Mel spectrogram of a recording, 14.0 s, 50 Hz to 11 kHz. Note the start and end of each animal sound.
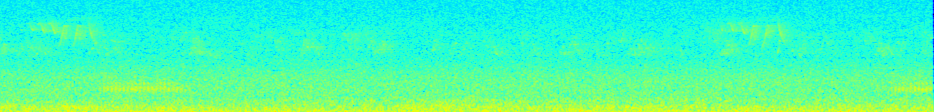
[0.39, 1.58] Chestnut-sided Warbler (Setophaga pensylvanica)
[10.65, 12.02] Chestnut-sided Warbler (Setophaga pensylvanica)

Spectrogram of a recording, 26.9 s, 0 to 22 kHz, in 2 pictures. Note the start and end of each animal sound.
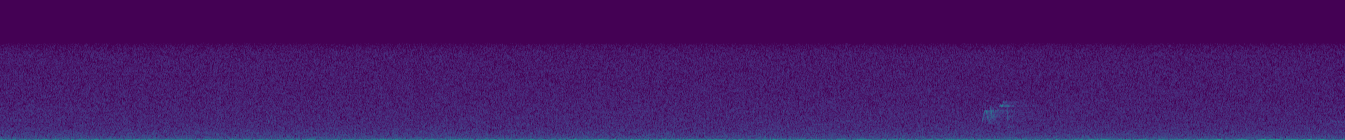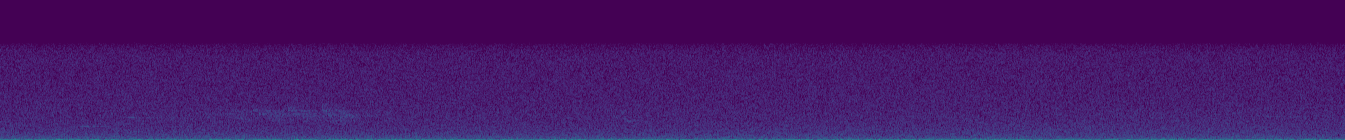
[9.75, 10.17] Acadian Flycatcher (Empidonax virescens)
[15.42, 17.14] Ovenbird (Seiurus aurocapilla)

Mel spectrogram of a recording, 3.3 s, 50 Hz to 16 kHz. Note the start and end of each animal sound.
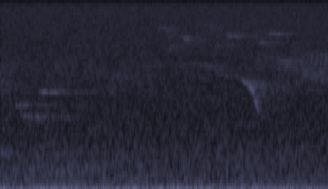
[0.03, 0.91] Wood Thrush (Hylocichla mustelina)
[1.34, 3.21] Blackburnian Warbler (Setophaga fusca)
[2.22, 2.72] Veery (Catharus fuscescens)

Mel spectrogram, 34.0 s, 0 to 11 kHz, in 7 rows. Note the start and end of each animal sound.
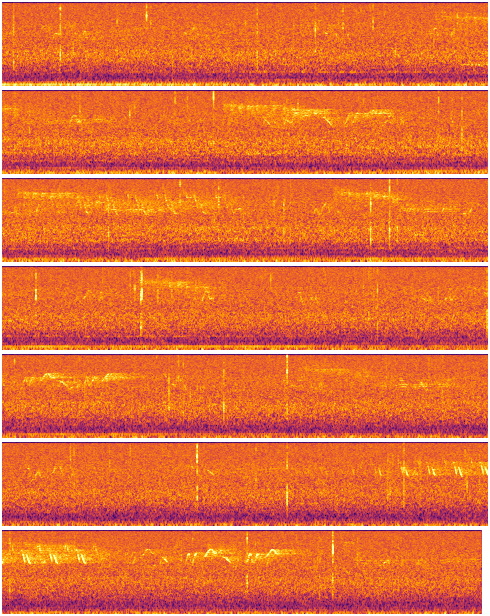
[4.29, 5.99] Black-capped Chickadee (Poecile atricapillus)
[7.00, 7.79] Black-capped Chickadee (Poecile atricapillus)
[7.28, 8.94] Common Yellowthroat (Geothlypis trichas)
[9.80, 10.63] Black-capped Chickadee (Poecile atricapillus)
[10.35, 12.22] Ovenbird (Seiurus aurocapilla)
[12.84, 14.53] Black-capped Chickadee (Poecile atricapillus)
[15.82, 17.00] Black-capped Chickadee (Poecile atricapillus)
[19.58, 20.91] Common Yellowthroat (Geothlypis trichas)
[22.94, 23.94] Black-capped Chickadee (Poecile atricapillus)
[27.81, 30.31] Ovenbird (Seiurus aurocapilla)
[30.61, 32.13] Common Yellowthroat (Geothlypis trichas)

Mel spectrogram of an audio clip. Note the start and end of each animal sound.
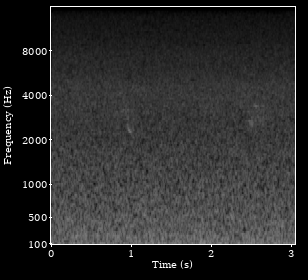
[2.26, 3.06] Red-eyed Vireo (Vireo olivaceus)

